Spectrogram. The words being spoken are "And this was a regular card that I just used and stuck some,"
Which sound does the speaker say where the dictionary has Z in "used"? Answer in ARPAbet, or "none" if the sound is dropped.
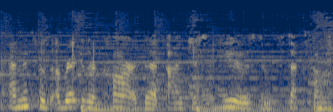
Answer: Z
